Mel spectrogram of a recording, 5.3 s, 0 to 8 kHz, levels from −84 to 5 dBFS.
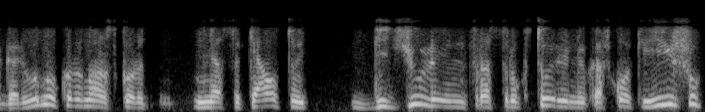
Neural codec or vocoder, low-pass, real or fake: none; 7.2 kHz; real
